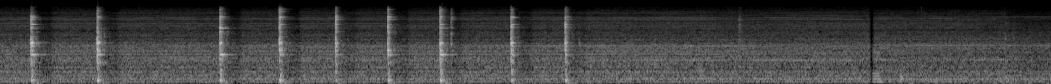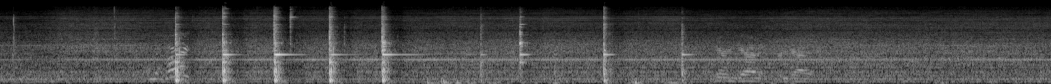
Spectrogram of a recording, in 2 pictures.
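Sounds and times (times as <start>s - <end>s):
steady hum: 0.0s - 21.0s
hammer striking steel on anvil: 0.2s - 1.2s, 2.2s - 5.9s, 12.2s - 15.9s, 16.5s - 17.6s.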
